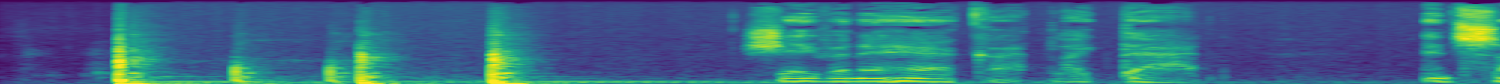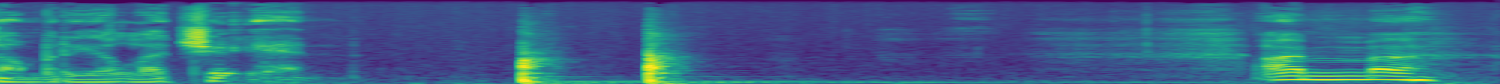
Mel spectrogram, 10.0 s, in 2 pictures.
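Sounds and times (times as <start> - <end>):
secret knock on a door: 0.4 - 2.2, 6.8 - 7.6
speech: 2.5 - 4.1, 4.8 - 6.1, 9.2 - 9.9.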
